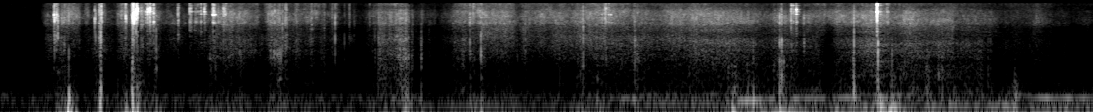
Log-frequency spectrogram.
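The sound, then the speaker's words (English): A belt buckle clinks and rattles in a few sharp metallic bursts as a belt is undone, followed by a longer rasping pull of a zipper being pulled down and fabric rustling, with no talking. “So undo your belt, pull down your zipper, and slide your fucking pants off.”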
